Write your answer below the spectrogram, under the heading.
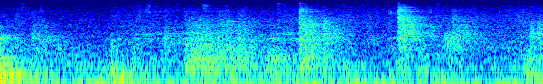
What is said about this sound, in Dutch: En het piepen van de deur, het hoort er allemaal bij.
